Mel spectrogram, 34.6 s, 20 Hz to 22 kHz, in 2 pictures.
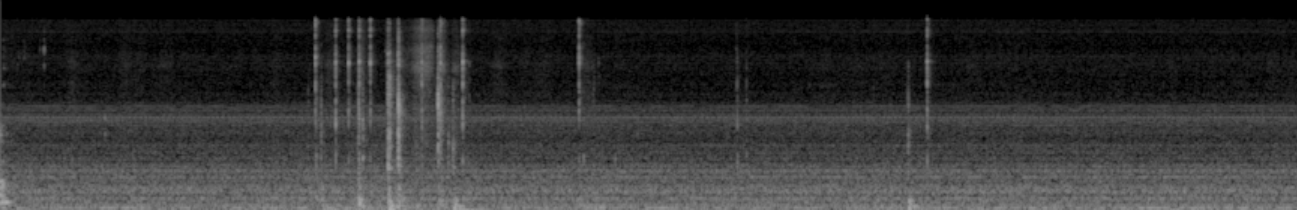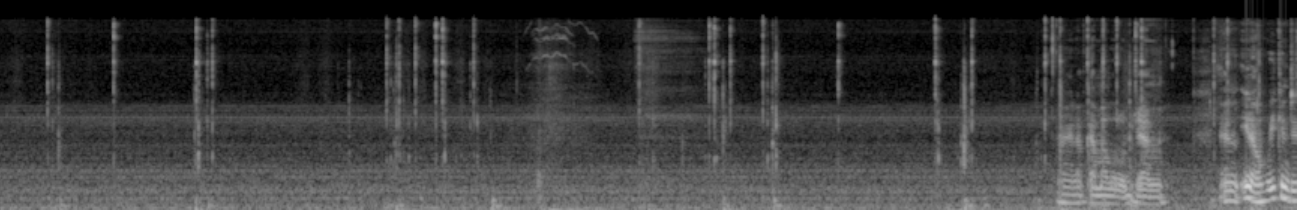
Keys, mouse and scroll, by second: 4.4 middle click, 4.7 middle click, 5.1 F4, 5.6 middle click, 6.1-7.6 alt+middle drag, 12.3-17.9 alt+middle drag, 18.8-19.8 drag, 20.1-22.4 alt+middle drag, 22.6 middle click, 23.0 click, 23.5-25.7 alt+middle drag, 26.7 click, 27.0 alt+middle click, 28.4-29.7 drag, 30.2 alt+middle click, 31.4 alt+middle click, 31.9 alt+middle click, 32.4 click, 33.4 middle click, 33.9 m.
